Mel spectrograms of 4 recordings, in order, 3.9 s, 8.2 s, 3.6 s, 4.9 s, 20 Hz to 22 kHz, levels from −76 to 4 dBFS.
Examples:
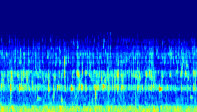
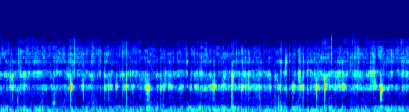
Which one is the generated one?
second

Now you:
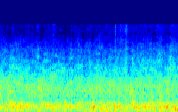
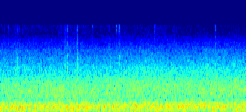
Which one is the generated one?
first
